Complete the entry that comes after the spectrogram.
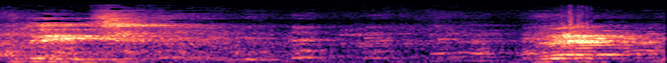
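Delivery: normal talking voice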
